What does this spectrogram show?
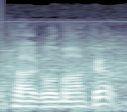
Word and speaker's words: Kagelmacher: Now Kagelmacher, which is a very un-Uruguayan sounding name, but I promise you that's how it's pronounced.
